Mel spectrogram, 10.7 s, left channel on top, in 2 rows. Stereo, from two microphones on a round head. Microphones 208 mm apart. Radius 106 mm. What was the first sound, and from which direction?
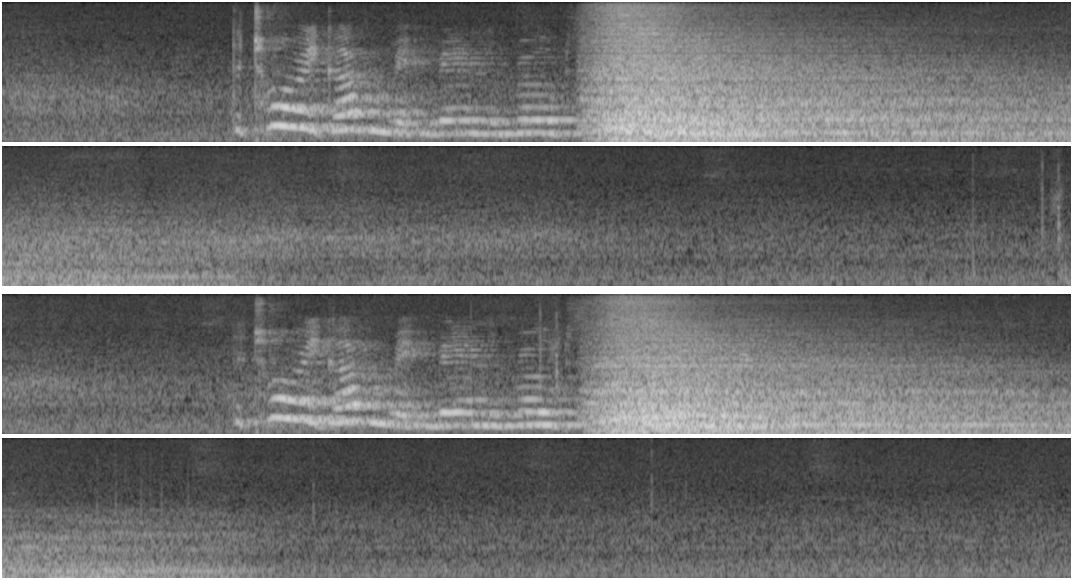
A woman speaking, 45° left (ahead or behind).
